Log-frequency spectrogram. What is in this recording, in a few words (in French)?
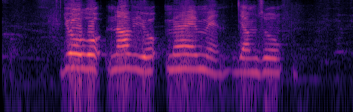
Sérère; les langues au senegal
